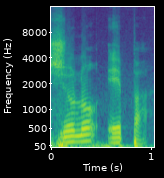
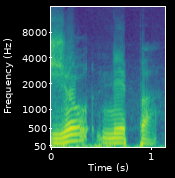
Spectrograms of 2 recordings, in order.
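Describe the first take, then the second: First: The words ne and ai are kept separate. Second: The words ne and ai are joined together.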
